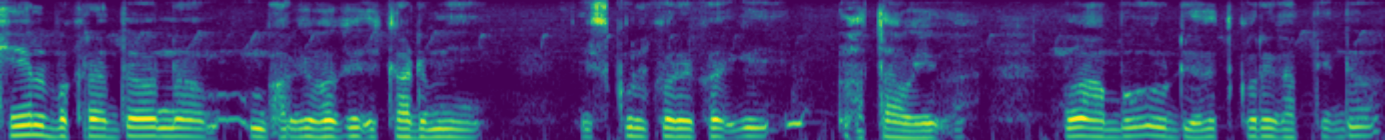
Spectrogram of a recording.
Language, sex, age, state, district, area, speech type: Santali, male, 30-45, Jharkhand, Pakur, rural, spontaneous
